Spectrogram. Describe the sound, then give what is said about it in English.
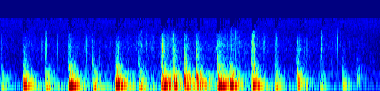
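Hollow log drums with skin stretched tightly over one end boom in a steady, driving rhythm through the tropical night, each deep resonant strike following closely on the last for several seconds, loud with no voices, as villages pass a message along. “Drums made of hollow logs with skin stretched tightly over one end.”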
